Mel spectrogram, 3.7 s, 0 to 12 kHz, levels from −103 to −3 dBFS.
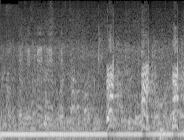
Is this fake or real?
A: real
